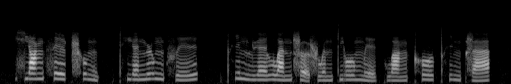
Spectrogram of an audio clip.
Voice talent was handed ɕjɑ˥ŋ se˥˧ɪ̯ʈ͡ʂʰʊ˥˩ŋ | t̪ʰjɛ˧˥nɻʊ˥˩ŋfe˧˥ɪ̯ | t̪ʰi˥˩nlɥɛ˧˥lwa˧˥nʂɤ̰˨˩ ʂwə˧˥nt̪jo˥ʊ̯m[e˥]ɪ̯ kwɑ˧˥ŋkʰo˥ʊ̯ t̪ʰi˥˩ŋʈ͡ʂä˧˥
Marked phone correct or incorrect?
incorrect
